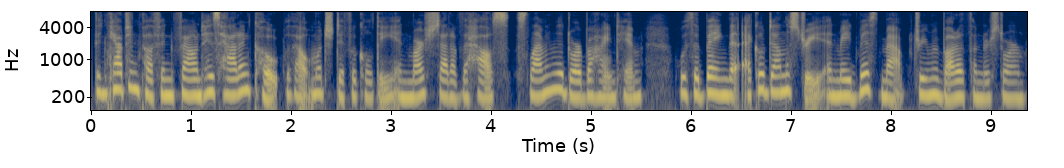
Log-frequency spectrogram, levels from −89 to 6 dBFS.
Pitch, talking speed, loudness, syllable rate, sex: 215 Hz, 245 wpm, -18 LUFS, 5.8 syllables/s, female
